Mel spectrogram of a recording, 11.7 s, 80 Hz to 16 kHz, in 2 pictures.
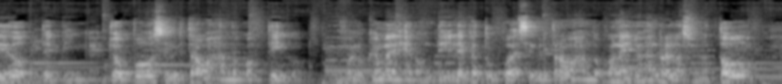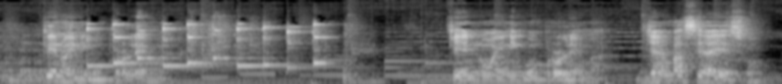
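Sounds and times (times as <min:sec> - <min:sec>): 
speech: 0:00.0 - 0:07.6, 0:09.2 - 0:11.7
mobile phone ringtone of bright electronic chime notes: 0:06.5 - 0:08.6.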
